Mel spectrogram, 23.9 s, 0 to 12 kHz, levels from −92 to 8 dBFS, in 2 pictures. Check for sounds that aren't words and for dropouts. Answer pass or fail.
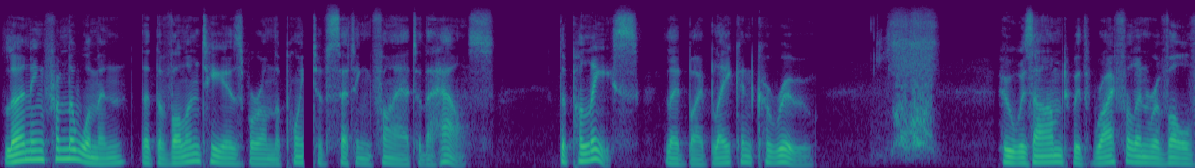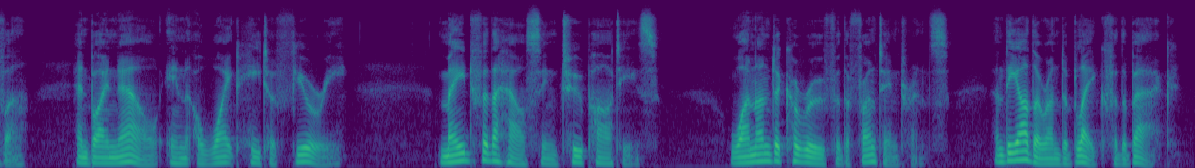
fail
